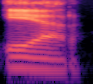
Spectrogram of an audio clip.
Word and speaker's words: heir: এখানে বলবেন এয়ার, হি ইজ অ্যান এয়ার।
